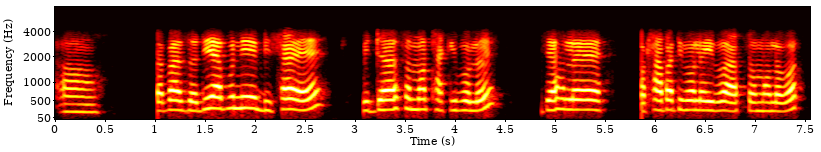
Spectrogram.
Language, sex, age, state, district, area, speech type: Assamese, female, 45-60, Assam, Dibrugarh, rural, conversation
